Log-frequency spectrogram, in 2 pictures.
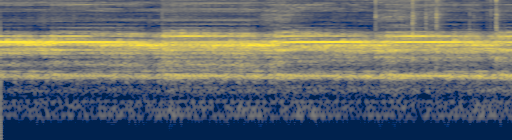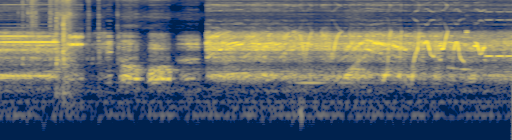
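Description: DX Ixa Driver toy belt playing its electronic sound effects through its small speaker: a steady looping tone for about six seconds, then a sharp click as the Ixa Knuckle is set into the belt, a brief broken pause, and a new, busier electronic effect.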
